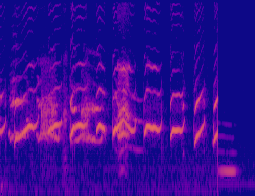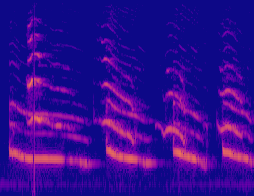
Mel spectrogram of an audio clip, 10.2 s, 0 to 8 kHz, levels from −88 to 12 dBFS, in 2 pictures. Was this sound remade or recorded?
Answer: recorded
